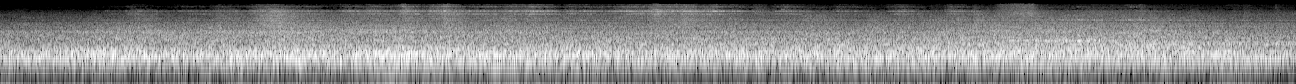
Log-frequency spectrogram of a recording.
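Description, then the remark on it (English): A train rolls steadily along the rails, a continuous rumble with a dense low roar and faint metallic hiss, holding the same loudness throughout with no voices. “Having the train be literal, what did that make possible for you?”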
